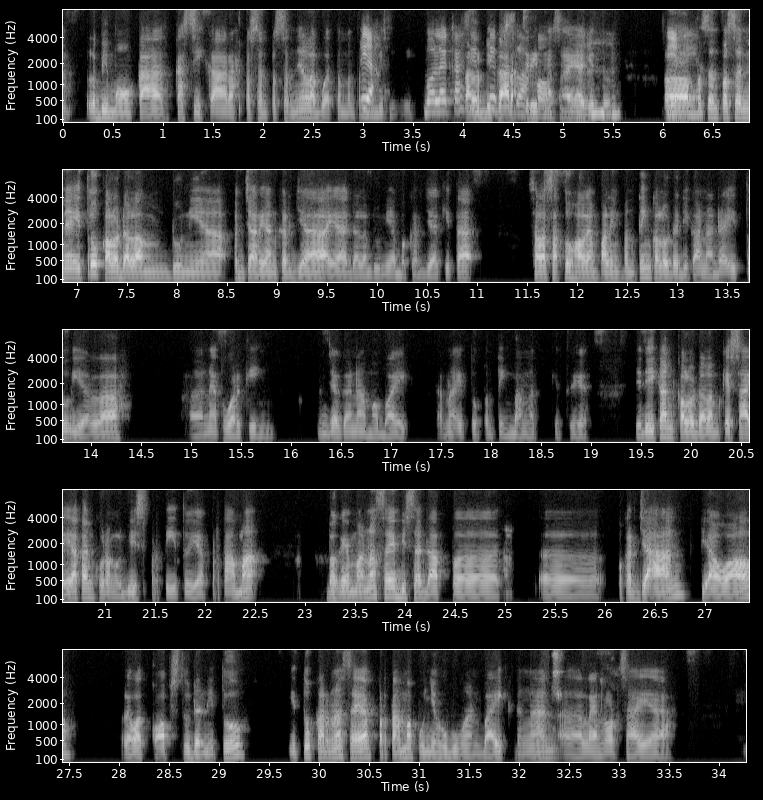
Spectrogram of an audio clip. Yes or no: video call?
yes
